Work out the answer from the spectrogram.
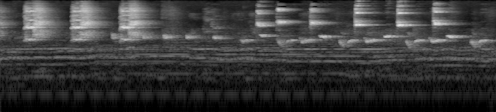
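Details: Oriental magpie-robin, known locally as kacer, in melodious song: three loud harsh rasping notes open, followed by a rapid series of clear whistled and chirping notes, roughly two per second; low hum underneath.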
